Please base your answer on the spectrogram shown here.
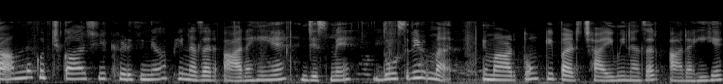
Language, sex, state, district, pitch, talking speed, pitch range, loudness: Hindi, female, Maharashtra, Nagpur, 220 Hz, 165 wpm, 200-255 Hz, -26 LUFS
